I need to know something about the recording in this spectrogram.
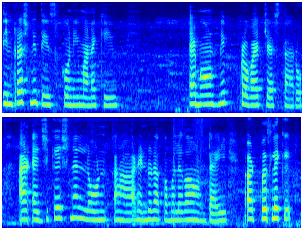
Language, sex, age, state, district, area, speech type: Telugu, female, 30-45, Andhra Pradesh, N T Rama Rao, urban, spontaneous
